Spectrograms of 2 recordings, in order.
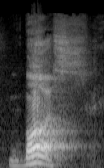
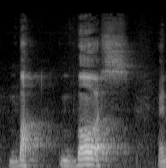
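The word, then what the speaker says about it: poosa: Boss. And it's spelled P-O-O-S-A. You don't say the bossa, boss. Silent A.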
